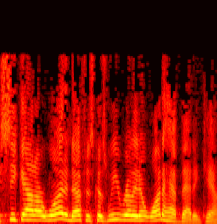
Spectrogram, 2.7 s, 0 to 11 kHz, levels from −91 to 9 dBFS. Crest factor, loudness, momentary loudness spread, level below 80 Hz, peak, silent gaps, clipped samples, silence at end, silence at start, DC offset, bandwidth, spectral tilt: 14 dB; -22 LUFS; 7 LU; -64 dBFS; -8 dBFS; none; under 0.1%; 0 s; 0 s; under 0.1%; 8.8 kHz; -4.5 dB/octave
